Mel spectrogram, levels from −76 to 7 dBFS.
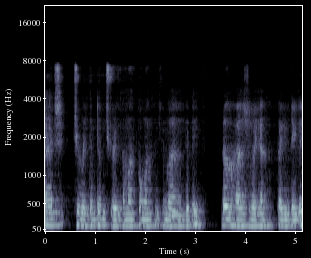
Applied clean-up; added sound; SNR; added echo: neural mask model DeepFilterNet 3.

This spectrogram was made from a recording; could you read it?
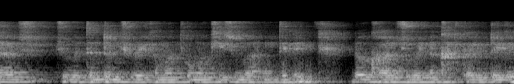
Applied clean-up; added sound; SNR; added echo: neural separator model SepFormer DNS4.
